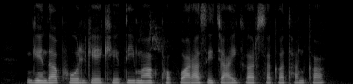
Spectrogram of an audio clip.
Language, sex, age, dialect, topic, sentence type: Chhattisgarhi, female, 36-40, Eastern, agriculture, question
